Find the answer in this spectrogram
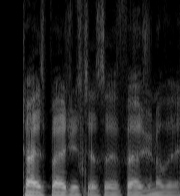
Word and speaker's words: Titus Burgess: thing as well yeah the best song uh Titus verges so you pronounce his name Titus Burgess does a version of it and it's incredible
